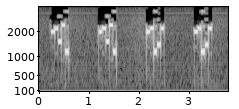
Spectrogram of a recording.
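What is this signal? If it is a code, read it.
Five-tone selective call (ZVEI), heard as quick runs of five tones, tones of about 70 ms. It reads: 89502 89502 89249 89249
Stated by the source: ZVEI five-tone selective call received on SDR.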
